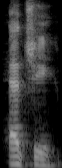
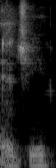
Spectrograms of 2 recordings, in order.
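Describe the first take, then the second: First: The first vowel sounds like 'e' in 'bet'. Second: The first vowel sounds like 'i' in 'bit'. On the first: The speaker calls it right. "Etchy, not itchy" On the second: The speaker calls it wrong. "not itchy"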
